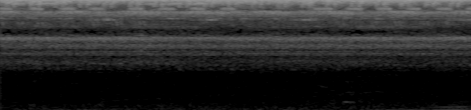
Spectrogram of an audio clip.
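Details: Many crickets call together at night in an Indian village, a constant high-pitched trilling merging into an unbroken shimmering wash; no single insect stands out, and a faint low rumble sits beneath.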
